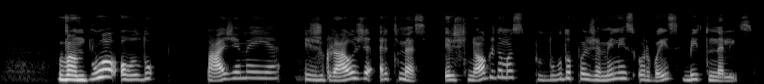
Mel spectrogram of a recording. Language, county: Lithuanian, Klaipėda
